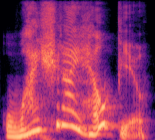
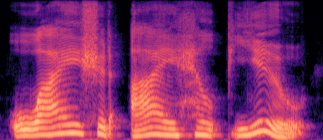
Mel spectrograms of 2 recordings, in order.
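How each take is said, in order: First: High, slow question rising at the end; passive-aggressive. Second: Every word stretched very slowly, pitch raised; passive-aggressive. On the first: Giles with arms crossed questions Spike, passive-aggressive. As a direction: toy with them, voice lifted in mock inquiry. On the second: Giles demands payback from Spike, drawn-out passive-aggressive. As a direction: draw the question right out to make them squirm. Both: Retold or imitated. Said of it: "passive aggressive".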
